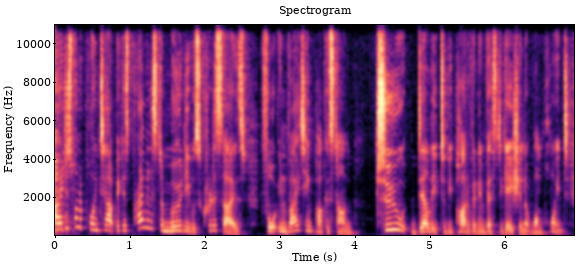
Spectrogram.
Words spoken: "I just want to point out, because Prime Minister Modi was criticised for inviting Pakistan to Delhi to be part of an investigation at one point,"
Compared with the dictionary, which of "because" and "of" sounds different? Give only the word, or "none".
none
